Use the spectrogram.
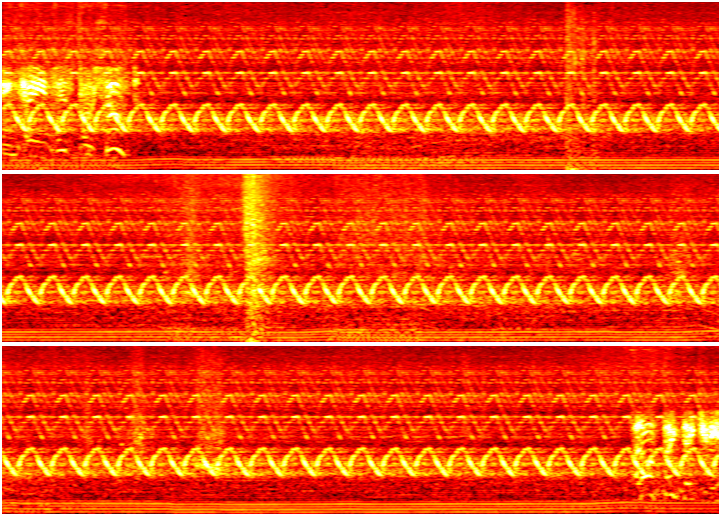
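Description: Wailing police car sirens in a pursuit in the video game Grand Theft Auto V cycle steadily and loudly over a low engine drone, with a couple of sharp knocks partway through.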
